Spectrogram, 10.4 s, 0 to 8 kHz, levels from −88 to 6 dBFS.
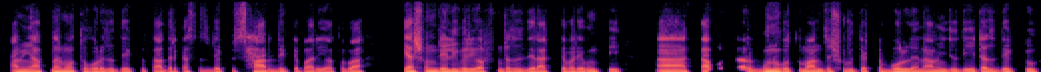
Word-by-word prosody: আমি 110 0 +3
আপনার 115 +1 +1
মতো 115 0 -2
করে 115 -1 +2
যদি 110 +1 -4
একটু 110 +1 -14
তাদের 105 +1 -2
কাছে 110 -1 -7
যদি 110 +1 -7
একটু 110 - -20
ছাড় 115 -1 +2
দিতে 110 -1 -3
পারি 105 0 -1
অথবা, 110 0 -2 0.5
ক্যাশ 125 -2 +5
অন 125 - +4
ডেলিভারি 125 0 +4
অপশনটা 115 0 -4
যদি 110 0 -2
রাখতে 105 +2 -5
পারি 110 0 0
এবং 110 0 +1
কি 110 - -3 0.5
আ - - +5 0.4
কাপড়টার 110 0 -1
গুণগত 130 -1 +5
মান 115 0 +4
যে - - 0
শুরুতে 115 -1 -4
একটা 110 0 -7
বললেন 115 -4 +4
আমি 110 - +1
যদি 110 +1 -1
এটা 120 - +1
যদি 115 +2 -3
একটু 125 - -6
115 Hz, 205 wpm, -24 LUFS, 110-120 Hz, 0.5 s, ক্যাশ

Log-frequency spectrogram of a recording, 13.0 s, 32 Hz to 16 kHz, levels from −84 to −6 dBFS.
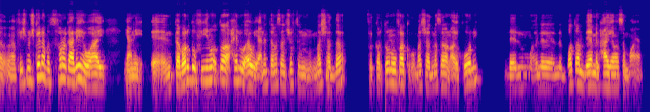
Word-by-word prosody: ما 115 0 -6
فيش 165 +9 -7
مشكلة 205 +6 +3
بس 170 -3 -7
اتفرج 210 -2 0
عليه 195 +5 +7
هو 140 -3 +5
هي 135 -1 +3 0.4
يعني - - -4 0.2
أنت - - -3
برضو 195 +8 +6
في 185 +1 -4
نقطة 190 -2 +3
حلوة 180 -4 +2
أوي، 145 - +5
يعني - - -2
أنت 155 -1 -9
مثلًا 150 0 -4
شُفت 160 +3 -9
المشهد 130 +1 -6
ده - - -2 0.4
في - - -12
الكرتون 165 +7 -4
وفاكره، 160 -1 +1
مشهد 140 -2 -4
مثلًا 140 0 -3
أيقوني 185 +5 0 0.6
للم 125 +1 -3 0.3
لل 130 -1 -4
للبطل 155 +6 0
بيعمل 140 -1 +2
حاجة 135 -1 +2
مثلًا 130 - -5
معيّنة. - - -11
150 Hz, 155 wpm, -20 LUFS, 130-175 Hz, 0.6 s, عليه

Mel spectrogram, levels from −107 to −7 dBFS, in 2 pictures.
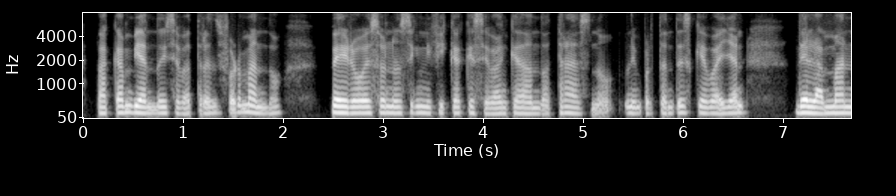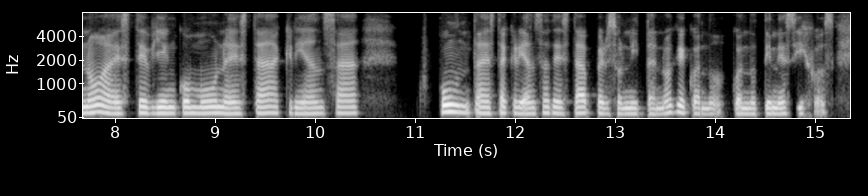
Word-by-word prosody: va 170 - +1
cambiando 180 -2 +3
y 170 - +2
se 170 -1 -6
va - - -2
transformando, 170 - -1 0.5
pero 175 -2 +8
eso 175 +1 +2
no 175 -1 +2
significa 175 0 -3
que 175 0 -5
se 160 - -4
van 155 +1 -1
quedando 155 -1 -2
atrás, 170 -2 -4
¿no? - - -7
Lo 175 - -2
importante 165 0 -4
es 185 - -4
que 175 - 0
vayan 170 +2 +1 0.5
de 180 0 +9
la 170 -2 +7
mano 175 +3 +3
a 165 -3 +1
este 170 +2 -2
bien 165 0 +1
común, 170 +1 0
a 160 - +1
esta 170 +2 -3
crianza 165 +1 -4 0.8
junta, 195 -4 +3
esta 165 0 -2
crianza 165 0 -2
de 170 -1 -1
esta 170 +2 -2
personita, 155 -1 -4
¿no?, 170 +5 -3
que 190 -3 0
cuando 150 -1 -6
cuando 150 0 -2
tienes 155 +1 -2
hijos. 155 - -8
170 Hz, 170 wpm, -20 LUFS, 160-175 Hz, 0.8 s, de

